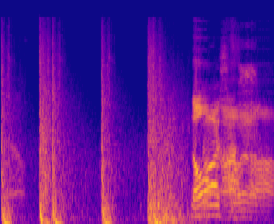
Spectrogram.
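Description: Rifle shots ring out sharply, one after another.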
